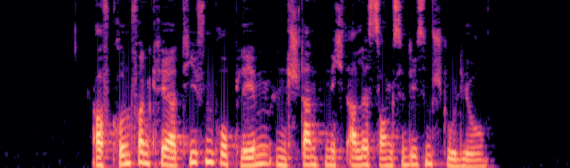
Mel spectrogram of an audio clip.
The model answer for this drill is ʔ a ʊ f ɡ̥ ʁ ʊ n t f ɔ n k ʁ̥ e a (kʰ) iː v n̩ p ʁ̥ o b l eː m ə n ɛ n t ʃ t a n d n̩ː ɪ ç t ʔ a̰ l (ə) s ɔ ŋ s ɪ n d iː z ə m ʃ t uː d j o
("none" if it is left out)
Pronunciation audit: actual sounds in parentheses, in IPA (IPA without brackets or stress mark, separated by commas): tʰ, ə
